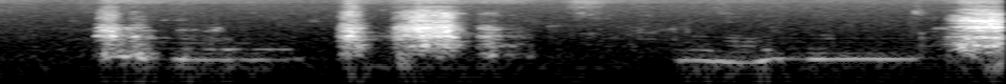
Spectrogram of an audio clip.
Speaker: can you hear that can you hear my cat snoring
